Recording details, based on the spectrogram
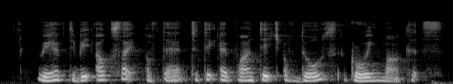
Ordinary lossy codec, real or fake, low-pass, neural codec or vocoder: none; real; none; none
